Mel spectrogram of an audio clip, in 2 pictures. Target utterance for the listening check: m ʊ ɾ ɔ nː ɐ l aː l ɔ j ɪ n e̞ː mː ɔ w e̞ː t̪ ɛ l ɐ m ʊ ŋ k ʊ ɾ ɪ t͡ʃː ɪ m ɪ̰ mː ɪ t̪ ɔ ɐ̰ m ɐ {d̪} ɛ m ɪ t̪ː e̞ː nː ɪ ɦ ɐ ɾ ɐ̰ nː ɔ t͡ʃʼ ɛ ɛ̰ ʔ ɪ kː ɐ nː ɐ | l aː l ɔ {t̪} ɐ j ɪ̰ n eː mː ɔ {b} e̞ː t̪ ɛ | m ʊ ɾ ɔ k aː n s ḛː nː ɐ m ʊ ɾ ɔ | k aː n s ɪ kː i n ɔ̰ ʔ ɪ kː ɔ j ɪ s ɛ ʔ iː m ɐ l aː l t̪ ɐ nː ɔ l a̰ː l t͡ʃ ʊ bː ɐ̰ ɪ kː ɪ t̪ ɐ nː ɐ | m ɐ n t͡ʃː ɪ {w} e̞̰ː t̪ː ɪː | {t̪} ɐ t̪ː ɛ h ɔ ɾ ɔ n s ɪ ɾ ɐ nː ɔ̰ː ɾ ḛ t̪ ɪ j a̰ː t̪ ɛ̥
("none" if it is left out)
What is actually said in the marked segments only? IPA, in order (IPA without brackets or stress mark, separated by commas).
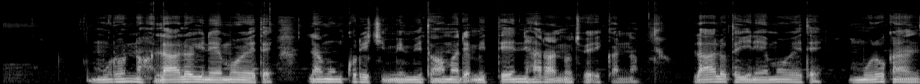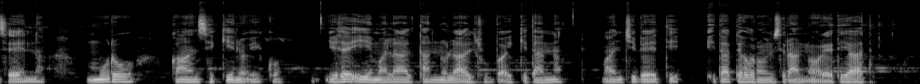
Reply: d̪, t̪, w, b, t̪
